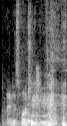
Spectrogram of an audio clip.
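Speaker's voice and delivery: lightly imitated Brussels accent; a hint of Jean-Claude Van Damme's Brussels accent. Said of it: "in his best Brussels accent".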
